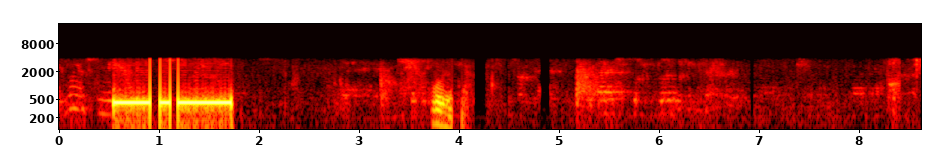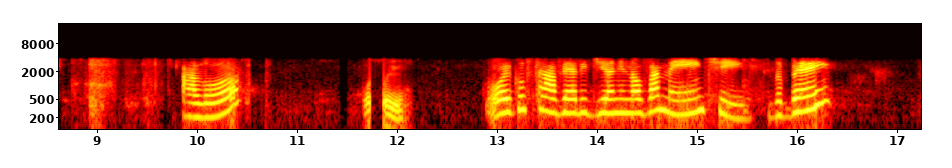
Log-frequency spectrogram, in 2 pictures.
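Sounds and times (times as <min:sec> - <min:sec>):
telephone tone as a call is dialled: 0:00.6 - 0:01.8
speech: 0:09.9 - 0:10.5, 0:11.9 - 0:12.2, 0:13.0 - 0:16.4.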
